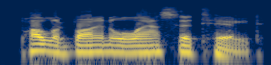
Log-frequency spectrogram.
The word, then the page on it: polyvinyl acetate: American English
